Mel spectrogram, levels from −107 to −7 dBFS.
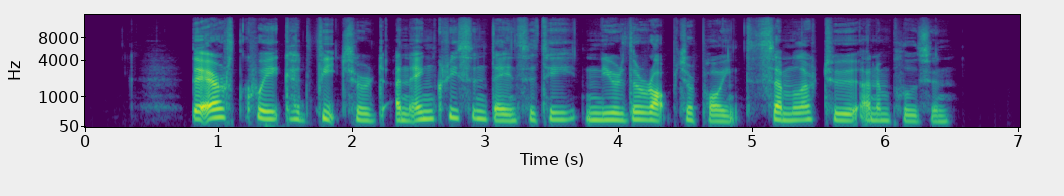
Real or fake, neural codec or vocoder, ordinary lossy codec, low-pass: real; none; none; 14.4 kHz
